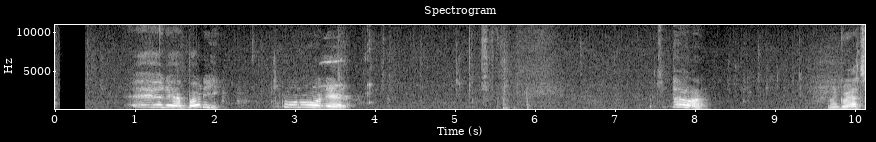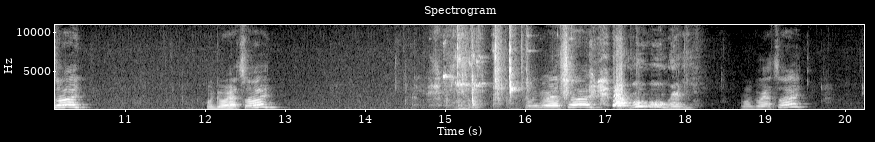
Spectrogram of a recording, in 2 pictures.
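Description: A dog whines loudly in long, high, wavering cries.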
